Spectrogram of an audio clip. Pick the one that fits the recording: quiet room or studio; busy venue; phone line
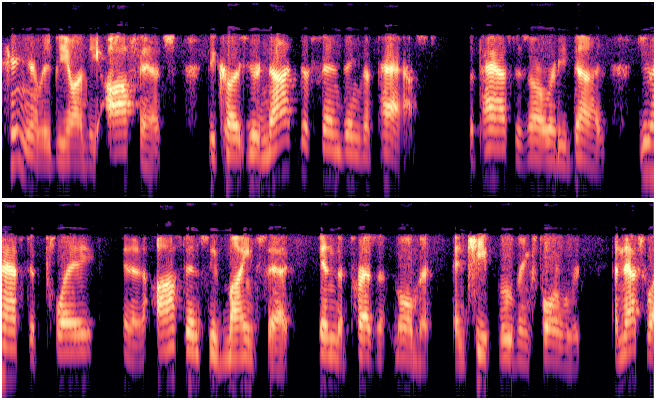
phone line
